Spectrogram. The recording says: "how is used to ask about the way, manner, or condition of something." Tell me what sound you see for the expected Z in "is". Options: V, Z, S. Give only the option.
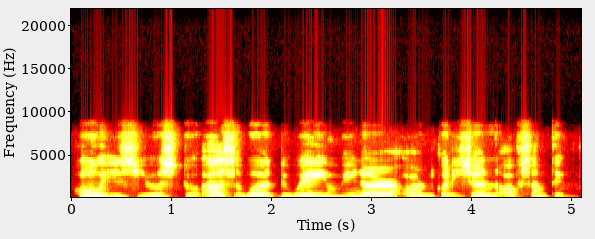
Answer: S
